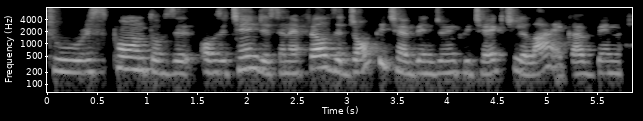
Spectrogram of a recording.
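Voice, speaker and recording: A woman's voice: mid-range voice, normal speed, a little mellow, rough recording. A woman from Russia who speaks, answering interview questions in a hesitant way, with many fillers and restarts. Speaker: interview guest. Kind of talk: conversational interview.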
